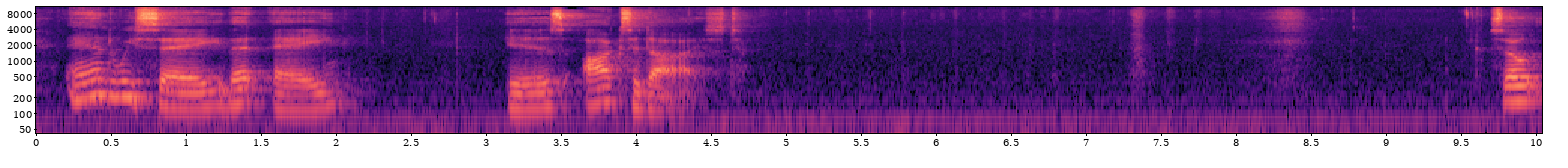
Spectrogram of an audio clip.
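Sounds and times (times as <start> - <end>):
low steady hum: 0.0 - 10.0
pen scratching on paper: 4.9 - 7.9.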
